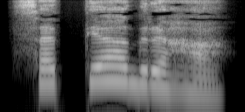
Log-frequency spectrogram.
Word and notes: ಸತ್ಯಾಗ್ರಹಿ: satyāgrahi

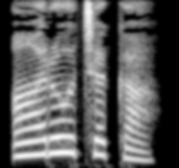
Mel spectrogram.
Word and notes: ಅರೋಚಕಿ: arōcaki

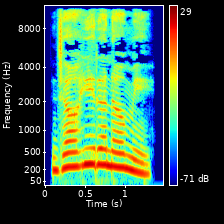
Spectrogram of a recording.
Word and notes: ಜಾಹೀರನಾಮೆ: jāhīranāme

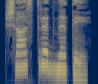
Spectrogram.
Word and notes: ಶಾಸ್ತ್ರಜ್ಞತೆ: kannada

